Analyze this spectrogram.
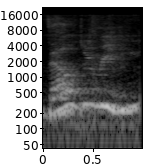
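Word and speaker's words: Valderi: Dutch-born writer Antonia Roach wrote the English lyrics and used the French version of Velderie, Veldera, pronounced with the soft V sound.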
